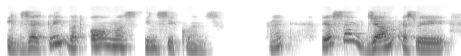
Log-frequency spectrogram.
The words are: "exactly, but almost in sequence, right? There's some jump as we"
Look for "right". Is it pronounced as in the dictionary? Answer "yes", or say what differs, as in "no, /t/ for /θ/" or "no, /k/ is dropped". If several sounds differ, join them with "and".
yes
